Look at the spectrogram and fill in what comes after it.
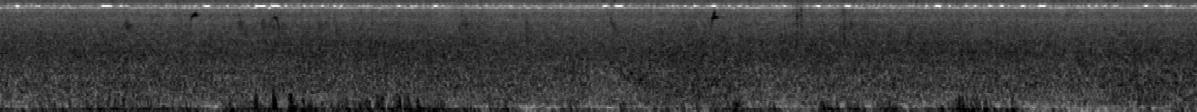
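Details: Low rumbling wind and rustling noise outdoors, with no clear animal call.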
